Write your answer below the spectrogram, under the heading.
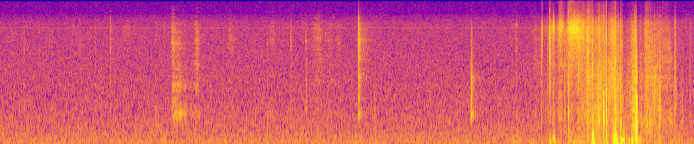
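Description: Handling noise as a hand-held power bank and the recording device are moved over a desk. A few faint scattered clicks come first. Near the end there is a louder burst of rubbing noise with two dull knocks.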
